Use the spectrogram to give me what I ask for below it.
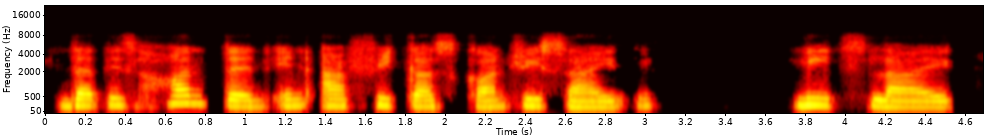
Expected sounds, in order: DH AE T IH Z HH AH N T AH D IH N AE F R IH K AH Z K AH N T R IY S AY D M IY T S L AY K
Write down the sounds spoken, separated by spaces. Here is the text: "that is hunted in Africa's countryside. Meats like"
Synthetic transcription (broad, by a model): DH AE T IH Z HH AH N T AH D IH N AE F R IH K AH S K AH N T R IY S AY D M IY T S L AY K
